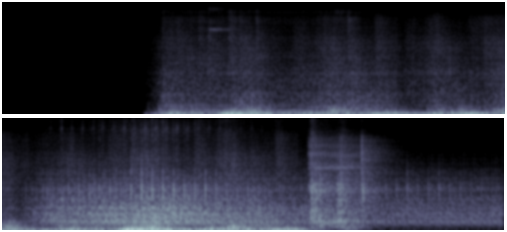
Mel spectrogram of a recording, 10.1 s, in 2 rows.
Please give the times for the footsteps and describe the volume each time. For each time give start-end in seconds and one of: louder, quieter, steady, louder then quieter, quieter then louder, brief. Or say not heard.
1.5-8.7 louder.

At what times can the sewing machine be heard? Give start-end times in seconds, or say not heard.
5.2-10.0.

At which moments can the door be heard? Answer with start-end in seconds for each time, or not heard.
1.6-3.6.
